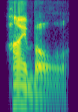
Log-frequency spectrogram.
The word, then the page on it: highball: British English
